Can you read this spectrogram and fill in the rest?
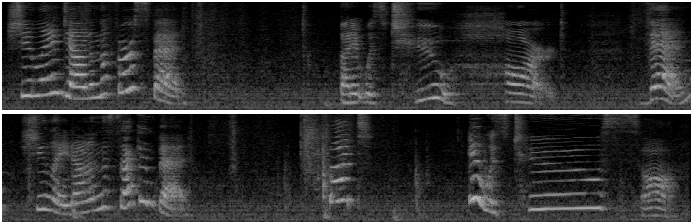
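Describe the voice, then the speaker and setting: A woman narrating a children's story as an expressive, theatrical storyteller. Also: very high voice, very slow, long pauses. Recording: distant mic with faint noise.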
